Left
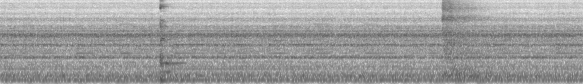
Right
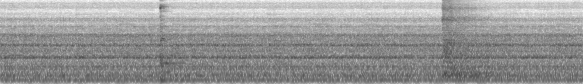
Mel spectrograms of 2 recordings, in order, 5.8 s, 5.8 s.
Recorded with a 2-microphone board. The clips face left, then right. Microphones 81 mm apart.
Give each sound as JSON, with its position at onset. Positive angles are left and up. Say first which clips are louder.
{"t": 0.0, "sound": "an engine running", "louder": "right 6 dB", "side_deg": -35, "distance_m": 1.2}
{"t": 1.6, "sound": "a clunk", "louder": "right 2 dB", "side_deg": -10, "distance_m": 0.6}
{"t": 4.4, "sound": "an explosion", "louder": "right 8 dB", "side_deg": -45, "distance_m": 2.0}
